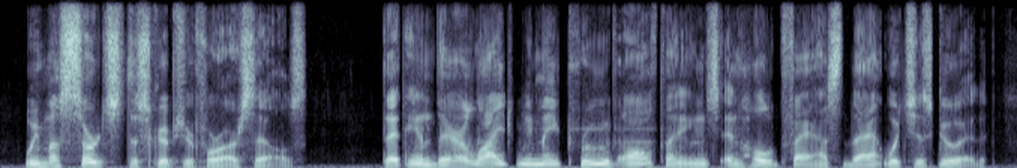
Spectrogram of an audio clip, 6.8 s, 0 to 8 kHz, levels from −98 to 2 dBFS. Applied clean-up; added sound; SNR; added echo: neural diffusion model UNIVERSE++.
